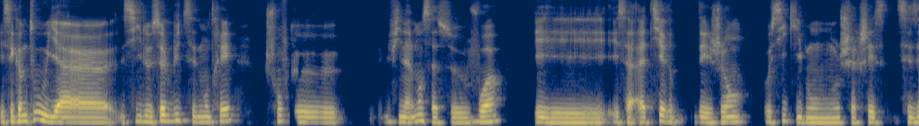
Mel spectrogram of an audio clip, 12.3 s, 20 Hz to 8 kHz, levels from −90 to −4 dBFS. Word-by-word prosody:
et 120 - -2
c'est 120 +3 +2
comme 140 +2 +5
tout, 175 -3 +3
il 130 - +3
y 125 - +8
a 115 -1 +4 0.2
si 125 +3 -3
le 130 -1 0
seul 145 +4 +5
but 150 +2 -2
c'est 155 -5 -5
de 125 - -2
montrer, 135 +5 0 0.3
je - - -13
trouve 145 0 -5
que 120 -3 -2 0.6
finalement 125 +2 0
ça 145 -6 0
se 115 +1 -5
voit 125 +7 +1 0.4
et 110 -1 0
et - - -3
ça 115 +1 0
attire 120 +3 0 0.3
des 120 -2 -1
gens 125 +3 -1 0.2
aussi 120 +3 -4
qui 125 -4 -2
vont 110 0 0
chercher 115 +1 -2
c 115 +1 -10
ces 120 -1 -2
120 Hz, 160 wpm, -24 LUFS, 115-130 Hz, 0.6 s, y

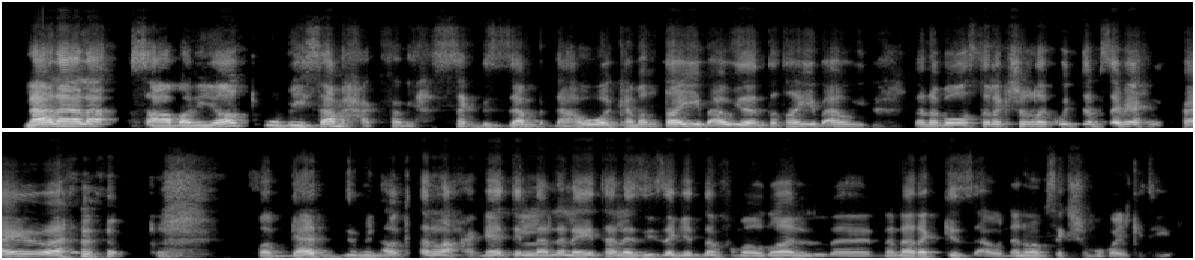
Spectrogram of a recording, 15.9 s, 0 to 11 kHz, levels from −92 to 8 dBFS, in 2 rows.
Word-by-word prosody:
لا، 175 - +10
لا، 200 0 +9
لأ، 290 - +4
صعبانيات 140 - +4
وبيسامحك، 195 - 0
فبيحسّسك 265 -7 -8
بالذنب، 155 +7 -3
ده 110 - -6
هو 165 +4 +2
كمان 170 +6 -3
طيب 175 +2 +4
أوي، 175 0 +3
ده 165 - +6
أنت 155 +1 -5
طيب 175 +2 -2
أوي، 170 0 -3 0.3
ده 165 - -3
أنا 165 - 0
بوَّظت 160 +1 0
لك 190 -1 -1
شغلك 190 0 -2
وأنت 190 0 -4
مسامحني، 180 -1 0 0.2
أيوه 175 -2 +2 1.2
فبجد 140 +4 -1
من 140 -3 -8
أكتر 155 -1 -3
الحاجات 145 +9 -5
اللي 145 -2 -1
أنا 155 +3 -2
لقيتها 150 +2 -2
لذيذة 140 +4 -1
جدًا 150 0 -5
في 135 -1 -23
موضوع 130 +3 -1
ال 125 -3 -6 0.2
إن 110 +1 -9
أنا 130 - -1
أركّز، 130 -1 -3
أو 115 0 -7
إن 115 - -13
أنا 125 - -4
ما 130 - 0
أمسكش 125 -1 -12
الموبايل 115 0 -9
كتير. - - -22
155 Hz, 175 wpm, -23 LUFS, 135-175 Hz, 1.2 s, لا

